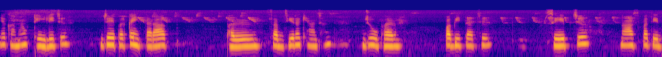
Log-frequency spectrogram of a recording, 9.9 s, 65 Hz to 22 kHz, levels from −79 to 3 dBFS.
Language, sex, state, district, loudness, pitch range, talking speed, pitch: Garhwali, female, Uttarakhand, Tehri Garhwal, -19 LUFS, 210-235 Hz, 115 wpm, 220 Hz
